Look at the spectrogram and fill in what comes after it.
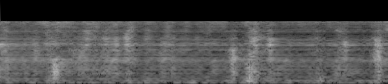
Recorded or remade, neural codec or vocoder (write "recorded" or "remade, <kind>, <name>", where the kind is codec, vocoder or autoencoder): remade, vocoder, HiFi-GAN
